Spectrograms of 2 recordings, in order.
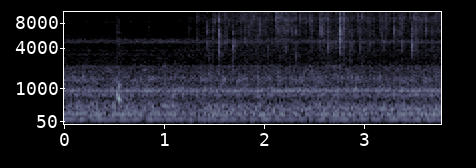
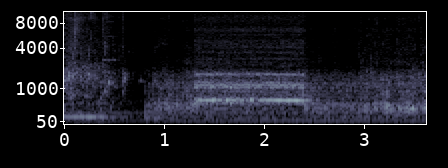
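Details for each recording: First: Fisher & Paykel Smart Drive washer, spray rinse: steady hiss of cold water spraying over a soft motor hum as the drum speeds up and slows a little, no knocks or grinding; normal. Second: Fisher & Paykel Smart Drive washing machine at the drain stage of the first rinse: a thin, steady mid-pitch squeal over a soft hum, a noisy, squeaking drain pump needing a fix; it sounds better after attention.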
